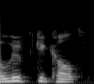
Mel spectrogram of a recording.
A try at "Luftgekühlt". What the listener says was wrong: You got to put the G in there, I think, though.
